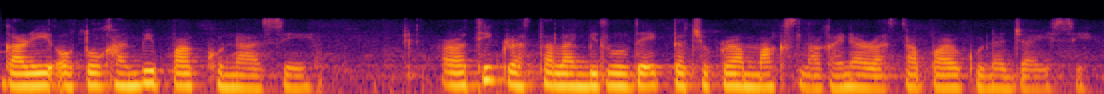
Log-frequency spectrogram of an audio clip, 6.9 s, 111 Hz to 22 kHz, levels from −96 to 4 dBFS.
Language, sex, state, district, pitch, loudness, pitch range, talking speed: Nagamese, female, Nagaland, Dimapur, 175 Hz, -17 LUFS, 160-185 Hz, 190 wpm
